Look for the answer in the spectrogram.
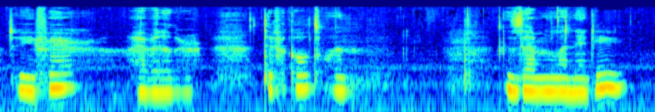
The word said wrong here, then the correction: Zemblanity: I'm saying it wrong. It's spelled Zemblanity. Zemblanity.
